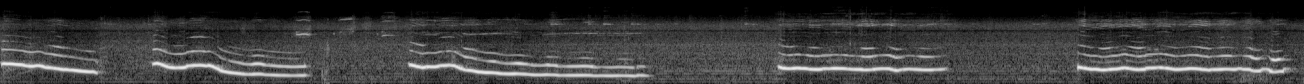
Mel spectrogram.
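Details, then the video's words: A pet greyhound indoors gives its roo and whine combo: five drawn-out howls, each swooping down or wavering, separated by short quiet gaps, steady and loud. "greyhound noise!"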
